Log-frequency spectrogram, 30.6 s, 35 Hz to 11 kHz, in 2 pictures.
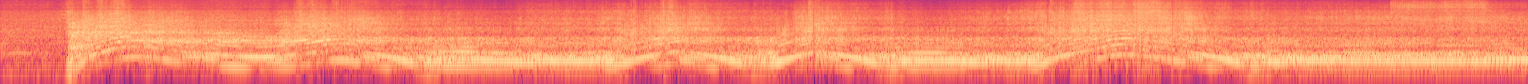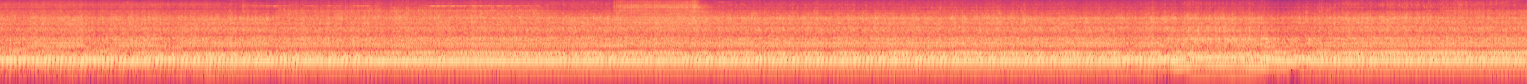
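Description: Lamborghini Murciélago V12 starting up with a sudden loud burst just under a second in. It is revved about five times over the next dozen seconds, then settles to a steady idle, with one small blip of the throttle near the end.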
